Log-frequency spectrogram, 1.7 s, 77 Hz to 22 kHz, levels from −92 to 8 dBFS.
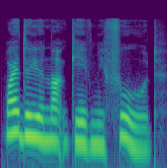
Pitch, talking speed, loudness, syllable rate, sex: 190 Hz, 250 wpm, -19 LUFS, 4.7 syllables/s, female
